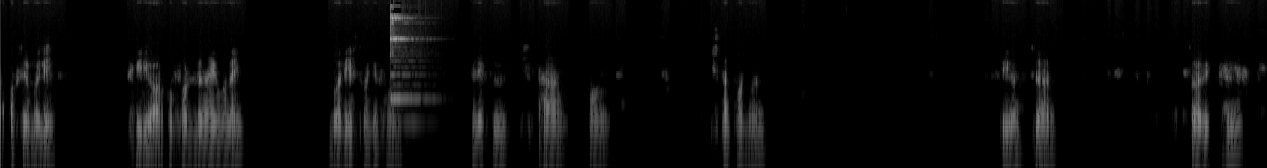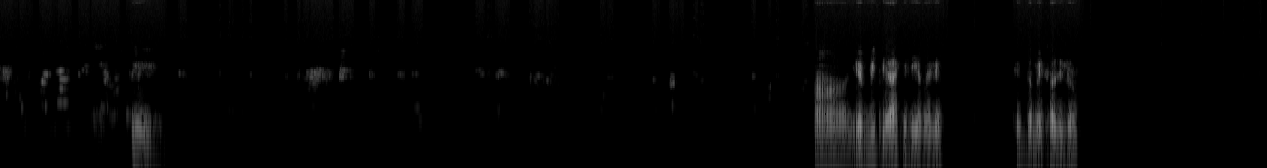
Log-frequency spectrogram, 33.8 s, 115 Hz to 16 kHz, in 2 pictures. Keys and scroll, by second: 18.8 ctrl+a, 23.1 ctrl+a.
